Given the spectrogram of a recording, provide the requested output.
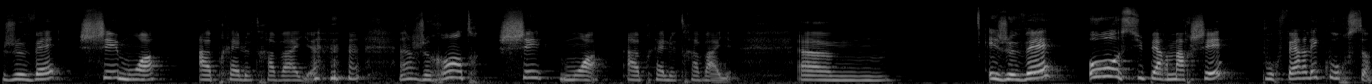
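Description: A woman teaching French on a live stream, speaking slowly and clearly, checking in often and reading viewers' chat messages aloud. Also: a little high, lively intonation, fairly bright tone. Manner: slow, clear, patient teaching with frequent checks. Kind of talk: live-streamed language lesson.

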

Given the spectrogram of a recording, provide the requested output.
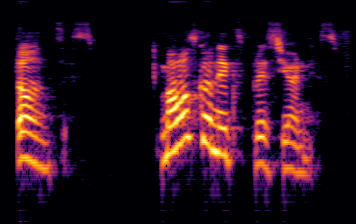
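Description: A woman's voice: fairly high pitch, sing-song. A woman with a Colombian accent teaching a live online Spanish lesson, patiently explaining and often checking in with her students. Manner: patient, explains slowly with frequent "¿vale?" check-ins. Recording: tinny phone-like audio.

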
